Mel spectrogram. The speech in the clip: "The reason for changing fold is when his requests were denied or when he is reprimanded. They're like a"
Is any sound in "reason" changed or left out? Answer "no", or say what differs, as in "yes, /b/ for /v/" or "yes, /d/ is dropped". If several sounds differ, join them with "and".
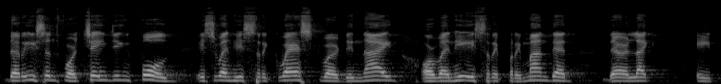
yes, /s/ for /z/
